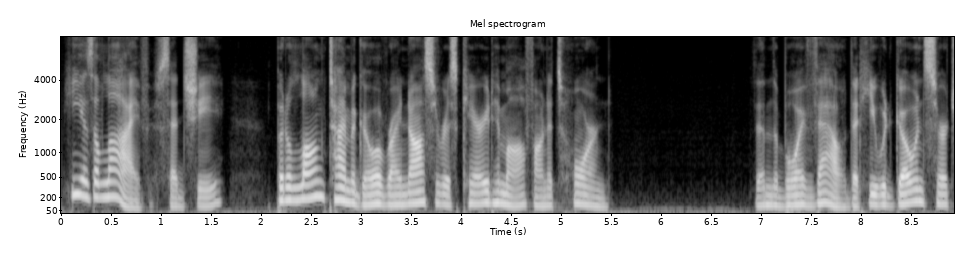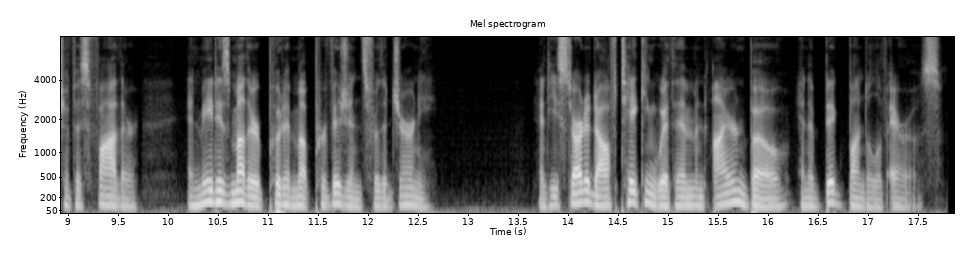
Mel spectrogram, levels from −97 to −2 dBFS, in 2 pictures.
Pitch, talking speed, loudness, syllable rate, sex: 120 Hz, 195 wpm, -20 LUFS, 5.4 syllables/s, male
